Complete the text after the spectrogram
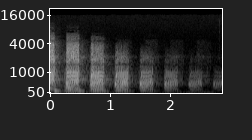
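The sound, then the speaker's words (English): A distorted electric guitar chord run through an echo pedal, repeating about eight times at a steady rhythm, each repeat slightly quieter than the last, with no talking. “Echo, you know, like this.”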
